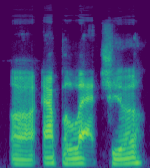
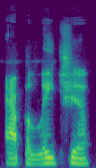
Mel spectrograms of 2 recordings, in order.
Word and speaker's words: Appalachia: this who are from Appalachia, and there's this that some of you may not know, but there's this kind of internal friction about whether you pronounce it Appalachia or Appalachia.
